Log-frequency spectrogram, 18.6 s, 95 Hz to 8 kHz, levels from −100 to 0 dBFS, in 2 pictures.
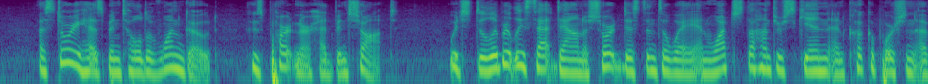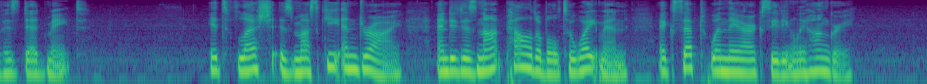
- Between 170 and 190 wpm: Yes, average, 175 wpm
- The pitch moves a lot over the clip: No, average, 3.6 semitones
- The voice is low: No, medium, 185 Hz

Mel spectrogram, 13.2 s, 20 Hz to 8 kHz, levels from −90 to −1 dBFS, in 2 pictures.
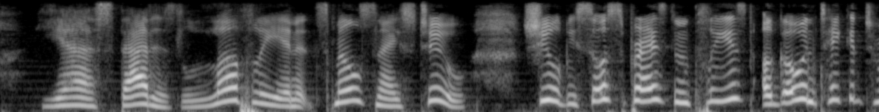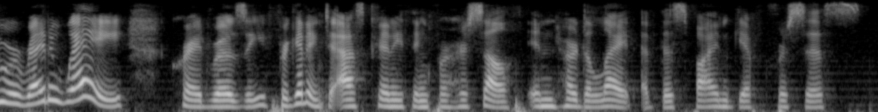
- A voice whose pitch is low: No, high, 200 Hz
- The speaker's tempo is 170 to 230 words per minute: Yes, average, 190 wpm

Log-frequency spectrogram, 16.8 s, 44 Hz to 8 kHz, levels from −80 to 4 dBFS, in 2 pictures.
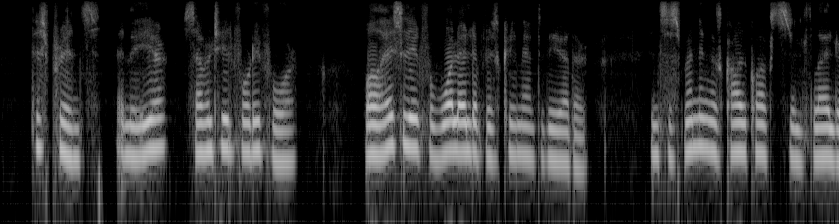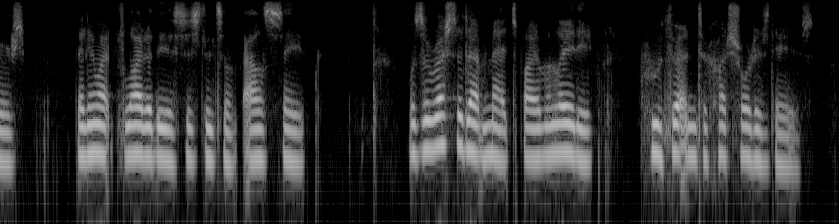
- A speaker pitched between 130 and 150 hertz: No, high, 215 Hz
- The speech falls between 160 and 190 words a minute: Yes, average, 165 wpm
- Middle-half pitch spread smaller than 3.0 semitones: Yes, narrow, 2.4 semitones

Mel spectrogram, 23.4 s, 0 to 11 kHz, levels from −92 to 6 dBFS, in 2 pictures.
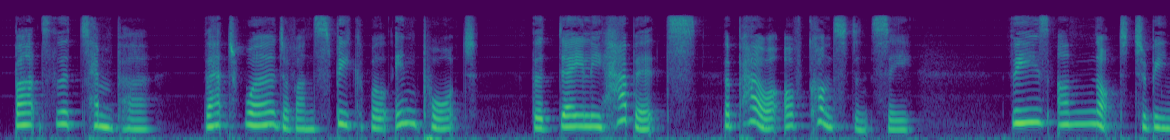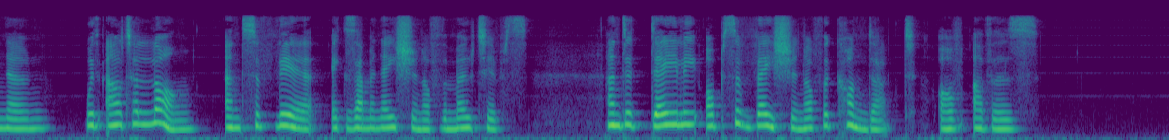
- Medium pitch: No, high, 220 Hz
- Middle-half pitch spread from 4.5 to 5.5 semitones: Yes, average, 4.9 semitones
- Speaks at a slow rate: Yes, slow, 100 wpm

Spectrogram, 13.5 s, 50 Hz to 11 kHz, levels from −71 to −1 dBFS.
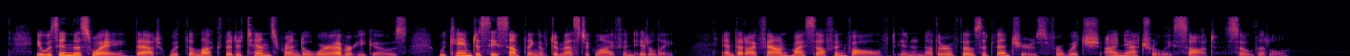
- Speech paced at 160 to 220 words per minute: Yes, average, 190 wpm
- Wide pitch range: Yes, wide, 5.9 semitones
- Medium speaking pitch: Yes, medium, 180 Hz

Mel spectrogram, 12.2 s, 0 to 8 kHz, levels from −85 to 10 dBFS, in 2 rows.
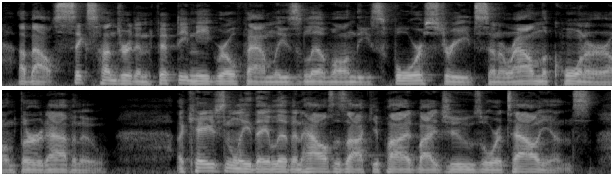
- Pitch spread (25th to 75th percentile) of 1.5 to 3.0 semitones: Yes, narrow, 2.4 semitones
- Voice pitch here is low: Yes, very low, 85 Hz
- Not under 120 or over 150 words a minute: Yes, average, 145 wpm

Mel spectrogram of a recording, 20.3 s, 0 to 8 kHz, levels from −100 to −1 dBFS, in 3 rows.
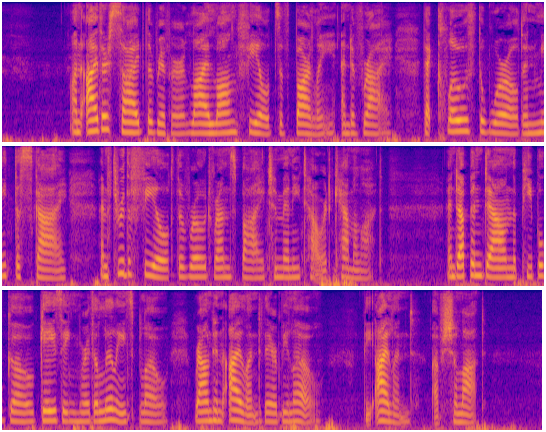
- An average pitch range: No, narrow, 1.9 semitones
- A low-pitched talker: No, high, 200 Hz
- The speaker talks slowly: No, average, 160 wpm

